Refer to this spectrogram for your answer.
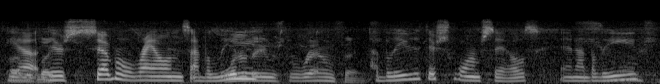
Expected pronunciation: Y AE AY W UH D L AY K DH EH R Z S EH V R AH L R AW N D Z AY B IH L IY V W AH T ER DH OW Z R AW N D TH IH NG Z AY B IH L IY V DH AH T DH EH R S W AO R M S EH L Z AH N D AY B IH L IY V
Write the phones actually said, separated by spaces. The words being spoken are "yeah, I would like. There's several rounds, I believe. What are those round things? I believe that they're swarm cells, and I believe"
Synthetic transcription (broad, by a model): Y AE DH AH R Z S EH V R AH L R AW N D Z AY B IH L IY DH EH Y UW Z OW R AW N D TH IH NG AY B IH L IY V DH AH T DH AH R S W AO R M S EH L Z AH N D AY B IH L IY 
